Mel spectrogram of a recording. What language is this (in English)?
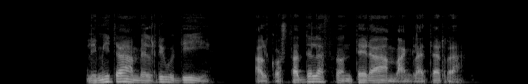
Catalan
